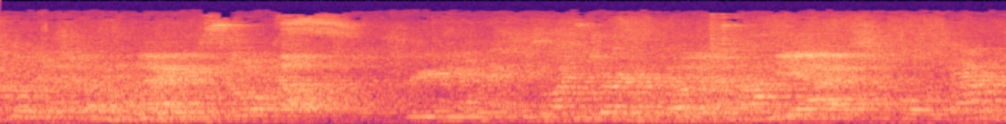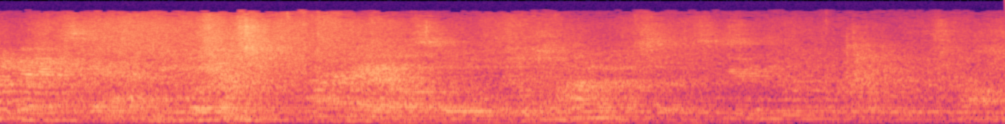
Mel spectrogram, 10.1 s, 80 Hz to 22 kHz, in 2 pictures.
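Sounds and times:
indistinct conversation: 0.0s - 10.0s.

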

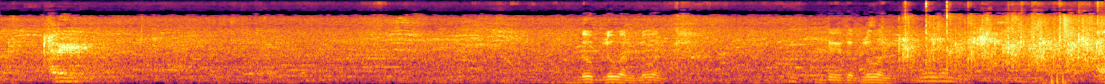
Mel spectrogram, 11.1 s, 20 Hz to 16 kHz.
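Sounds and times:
faint indistinct voices: 0.0s - 11.0s
fan-like hum: 0.0s - 11.0s.

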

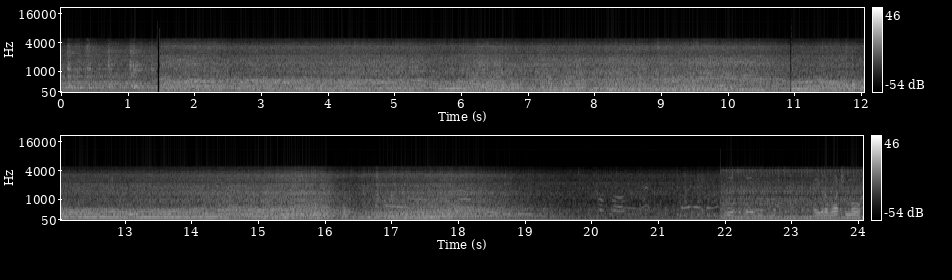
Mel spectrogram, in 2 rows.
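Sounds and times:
vehicle engine working under load: 0.0s - 24.0s.

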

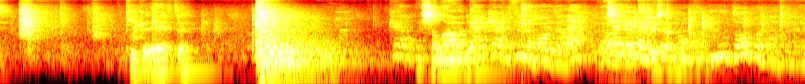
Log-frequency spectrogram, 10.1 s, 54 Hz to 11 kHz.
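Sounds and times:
loud thump: 3.2s - 4.6s.

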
